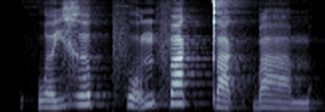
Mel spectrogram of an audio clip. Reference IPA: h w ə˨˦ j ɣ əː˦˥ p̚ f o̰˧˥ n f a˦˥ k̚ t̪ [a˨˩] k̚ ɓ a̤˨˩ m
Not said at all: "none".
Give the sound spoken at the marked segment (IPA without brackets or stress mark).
a˨˩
